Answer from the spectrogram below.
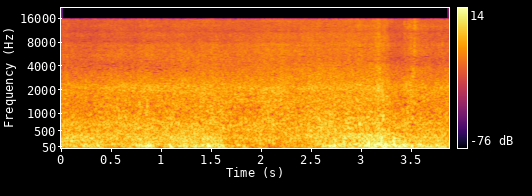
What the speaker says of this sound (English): This is Tacoma Rapids.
